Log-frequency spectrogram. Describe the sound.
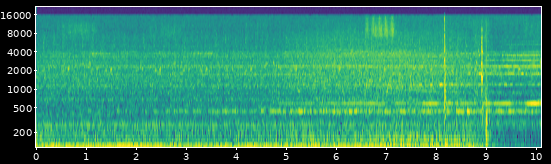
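A car engine idles with a steady low rumble for about nine seconds. A couple of sharp clicks follow, then the rumble drops away as the engine is switched off, leaving a faint hum.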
